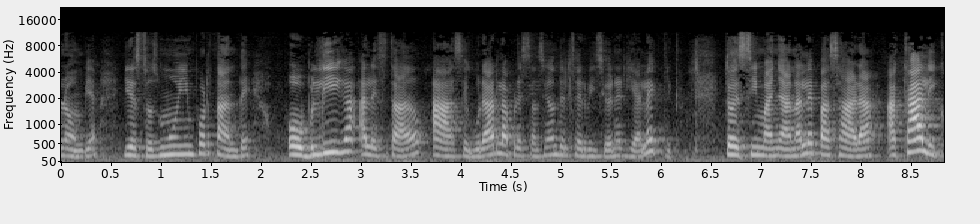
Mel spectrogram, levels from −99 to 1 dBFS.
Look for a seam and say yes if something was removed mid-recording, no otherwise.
no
